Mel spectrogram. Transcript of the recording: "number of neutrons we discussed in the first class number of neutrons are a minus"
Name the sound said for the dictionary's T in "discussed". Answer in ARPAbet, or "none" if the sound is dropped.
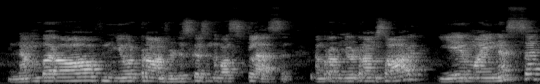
none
